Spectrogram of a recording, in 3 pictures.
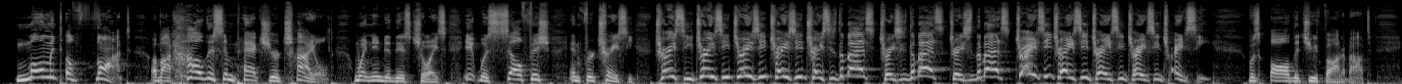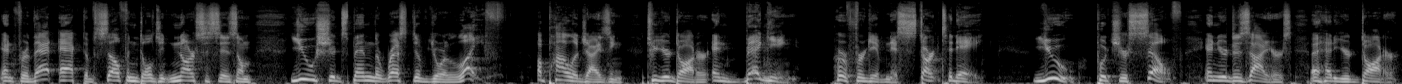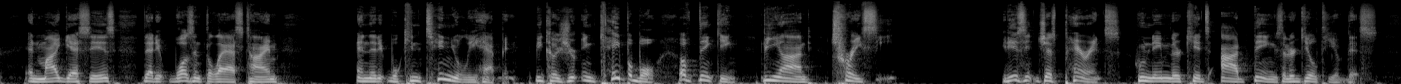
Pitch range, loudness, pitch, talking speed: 135-225 Hz, -24 LUFS, 165 Hz, 170 wpm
